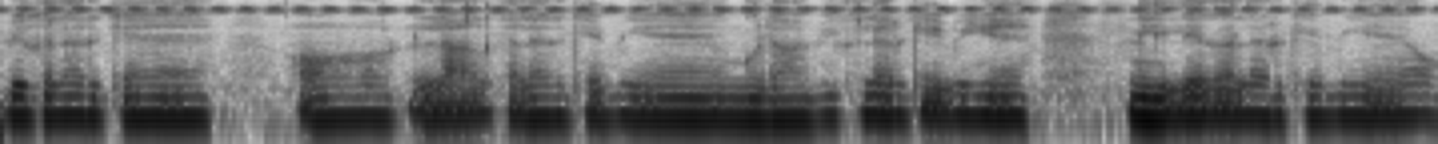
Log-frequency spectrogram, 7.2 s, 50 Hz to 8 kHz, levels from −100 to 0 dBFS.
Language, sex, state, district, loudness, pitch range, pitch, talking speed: Hindi, male, Uttar Pradesh, Lucknow, -16 LUFS, 125-135 Hz, 130 Hz, 165 wpm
